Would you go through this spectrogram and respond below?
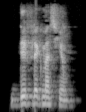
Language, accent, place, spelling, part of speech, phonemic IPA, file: French, France, Lyon, déflegmation, noun, /de.flɛɡ.ma.sjɔ̃/, LL-Q150 (fra)-déflegmation.wav
- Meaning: dephlegmation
